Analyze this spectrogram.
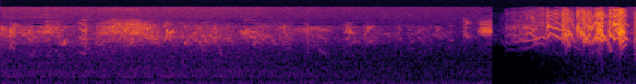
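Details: Flock of pine siskins in Maine's boreal forest chattering in high, thin twitters, with a brief cut midway followed by louder, closer buzzy and rising notes among busy chips.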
